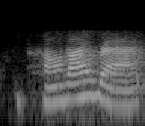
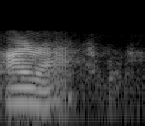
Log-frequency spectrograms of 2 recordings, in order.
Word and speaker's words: IRAC: A very popular means is called IRAC. I know that's not the way we pronounce the country, Iraq, but for this you will call it IRAC.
